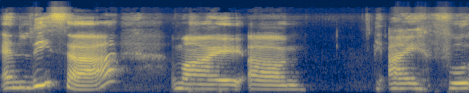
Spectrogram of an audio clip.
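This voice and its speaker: A woman talks at a medium pitch with fairly even intonation. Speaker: raw vegan channel host. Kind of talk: interview host talk.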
